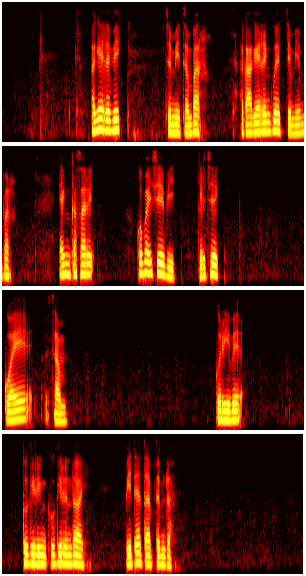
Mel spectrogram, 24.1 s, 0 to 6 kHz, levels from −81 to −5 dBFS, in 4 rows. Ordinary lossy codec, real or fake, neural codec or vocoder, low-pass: none; real; none; 5.4 kHz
